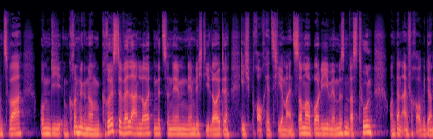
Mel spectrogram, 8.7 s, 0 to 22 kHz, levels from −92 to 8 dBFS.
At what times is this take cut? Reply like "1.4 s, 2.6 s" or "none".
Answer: 4.8 s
